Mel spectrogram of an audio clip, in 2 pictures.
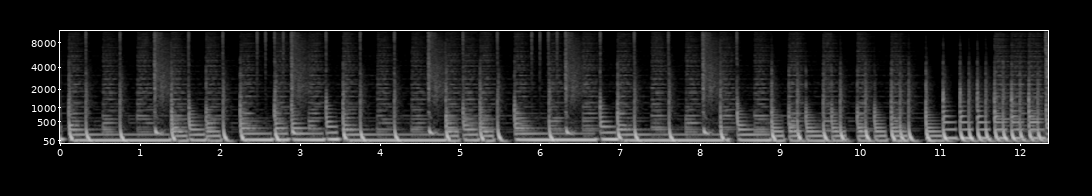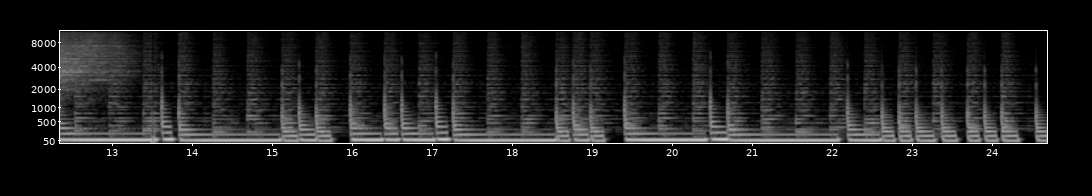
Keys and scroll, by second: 13.4 ctrl+=, 23.5 ctrl+=.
